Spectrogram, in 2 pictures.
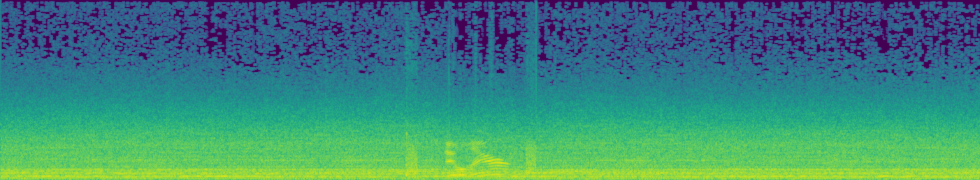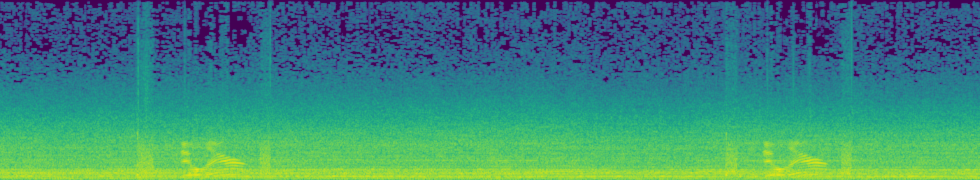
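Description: Race car engines roar steadily at high speed.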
